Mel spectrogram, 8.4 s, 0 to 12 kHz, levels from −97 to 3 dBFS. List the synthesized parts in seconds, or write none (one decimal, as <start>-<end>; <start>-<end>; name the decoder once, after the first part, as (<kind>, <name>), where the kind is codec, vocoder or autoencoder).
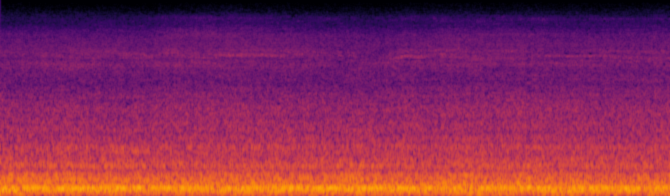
none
